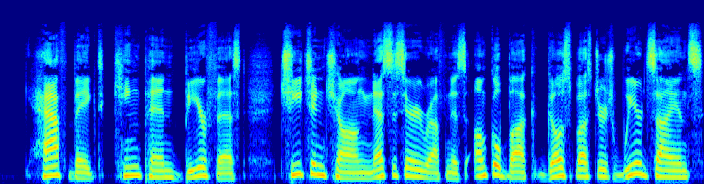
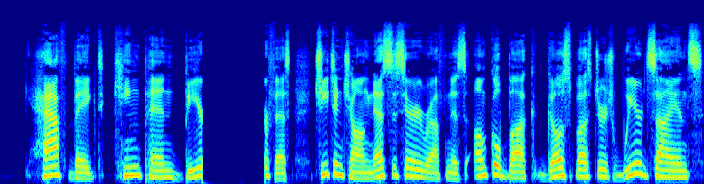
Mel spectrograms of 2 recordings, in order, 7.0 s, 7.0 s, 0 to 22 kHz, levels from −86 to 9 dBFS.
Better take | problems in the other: first | audio freezing; at 2 s for 0.5 s

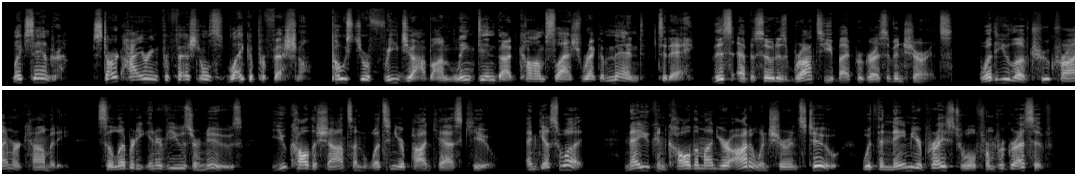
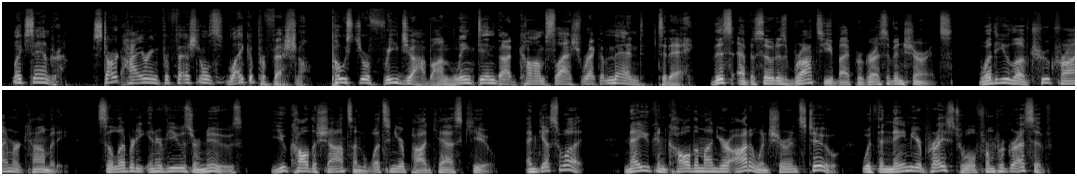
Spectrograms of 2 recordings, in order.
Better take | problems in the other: second | thin; very; fading below 350 Hz

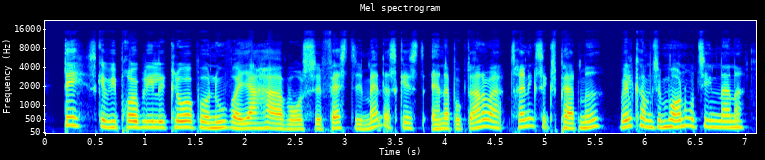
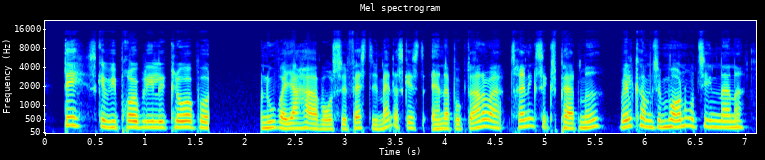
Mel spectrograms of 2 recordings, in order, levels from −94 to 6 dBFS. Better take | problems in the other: first | audio freezing; at 1.5 s for 0.5 s

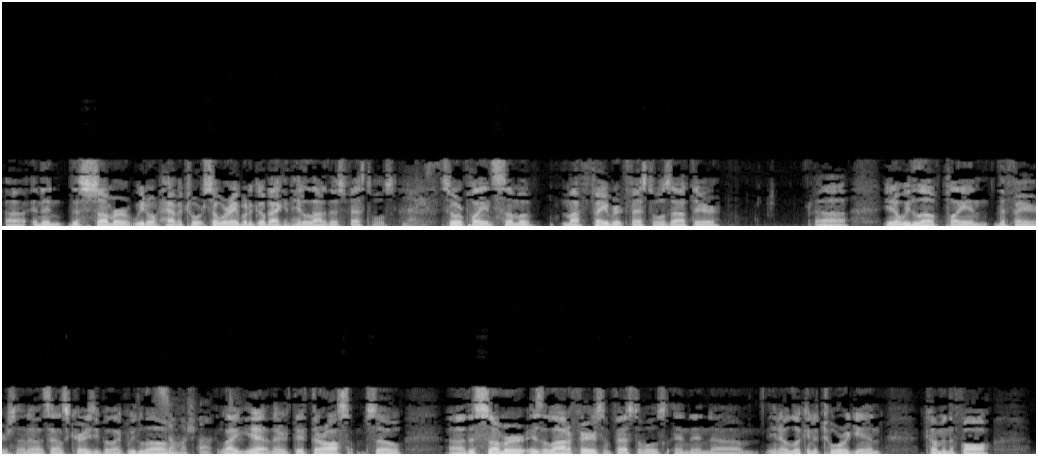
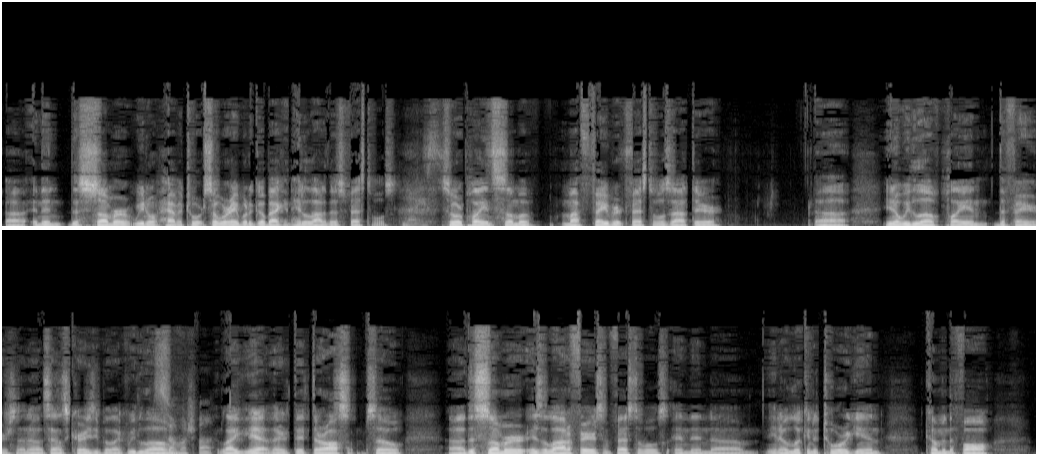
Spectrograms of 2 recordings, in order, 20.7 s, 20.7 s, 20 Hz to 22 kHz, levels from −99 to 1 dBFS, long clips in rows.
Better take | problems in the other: second | garbled, watery; badly; nothing above 6.5 kHz; slightly in the second

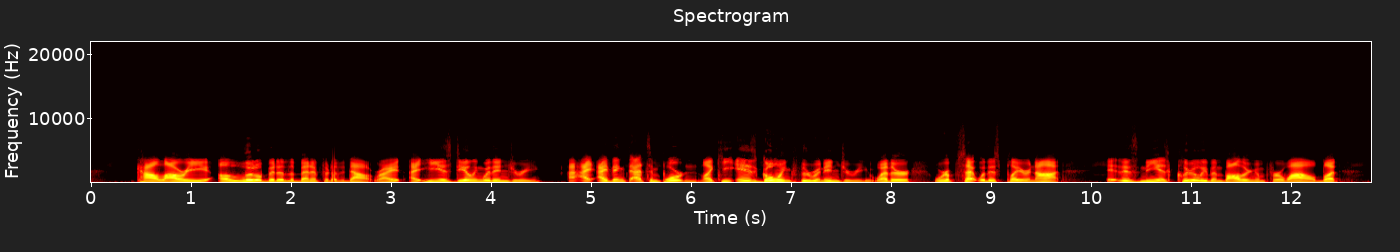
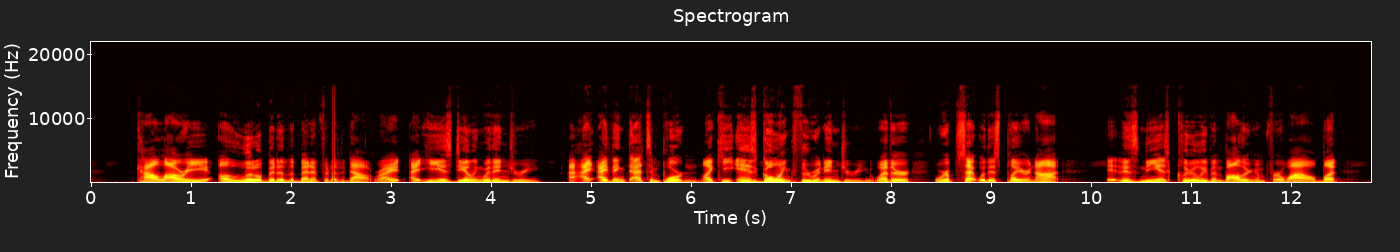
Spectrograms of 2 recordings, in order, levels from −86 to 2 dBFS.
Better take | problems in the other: second | muffled; very slightly; fading above 2.5 kHz

